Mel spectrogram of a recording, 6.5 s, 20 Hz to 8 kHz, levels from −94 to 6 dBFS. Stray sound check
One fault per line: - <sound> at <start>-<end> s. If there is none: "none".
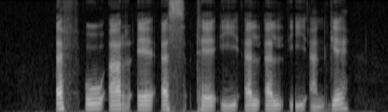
- dropout at 4.9-4.9 s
